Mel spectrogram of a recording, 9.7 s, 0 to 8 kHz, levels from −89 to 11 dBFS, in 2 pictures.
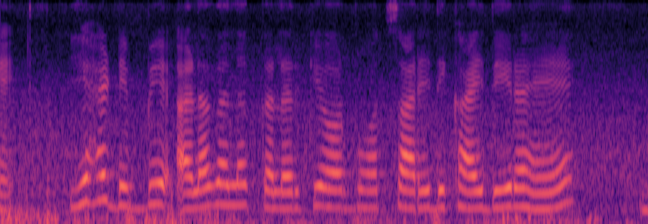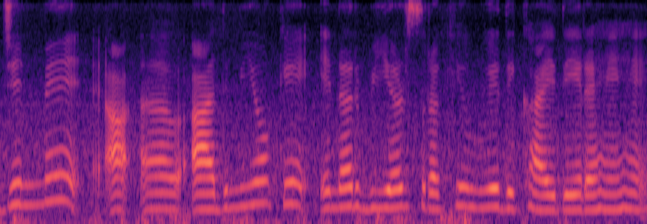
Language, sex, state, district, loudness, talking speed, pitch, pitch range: Hindi, female, Rajasthan, Nagaur, -26 LUFS, 140 wpm, 235 Hz, 220-260 Hz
